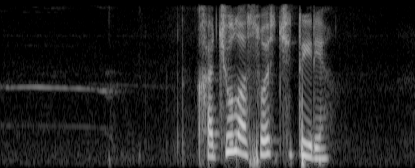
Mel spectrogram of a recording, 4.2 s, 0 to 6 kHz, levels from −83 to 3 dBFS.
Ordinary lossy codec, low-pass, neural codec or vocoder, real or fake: MP3, 48 kbps; 5.4 kHz; none; real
